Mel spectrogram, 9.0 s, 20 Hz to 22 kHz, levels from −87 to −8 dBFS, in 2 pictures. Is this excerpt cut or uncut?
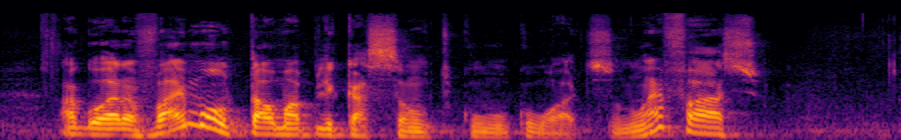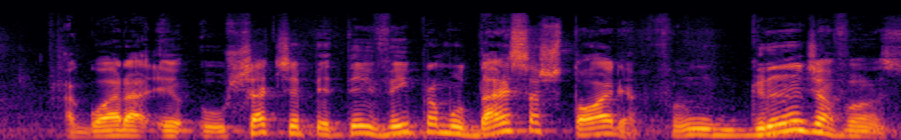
uncut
